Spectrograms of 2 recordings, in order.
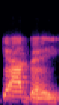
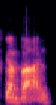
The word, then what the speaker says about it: Gabai: They pronounce it Gabe in English, but it's Gabai.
